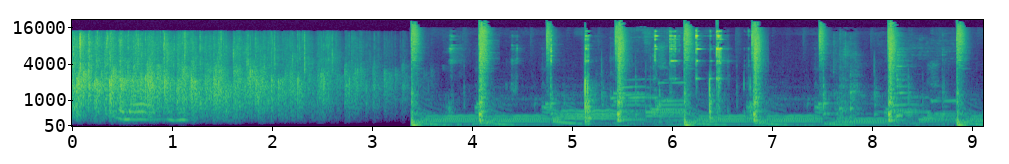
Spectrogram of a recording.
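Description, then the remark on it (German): A few seconds of dense, crackling applause for the guests, then it cuts off abruptly and a music track begins with sharp, regular percussive hits over low tones. “Also einen fetten Applaus für unsere Gäste.”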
